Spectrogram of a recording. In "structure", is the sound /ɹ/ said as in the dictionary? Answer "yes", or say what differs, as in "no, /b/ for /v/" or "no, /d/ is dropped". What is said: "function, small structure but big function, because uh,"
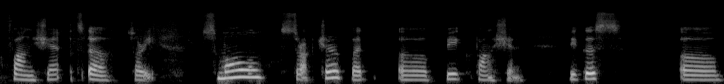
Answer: yes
